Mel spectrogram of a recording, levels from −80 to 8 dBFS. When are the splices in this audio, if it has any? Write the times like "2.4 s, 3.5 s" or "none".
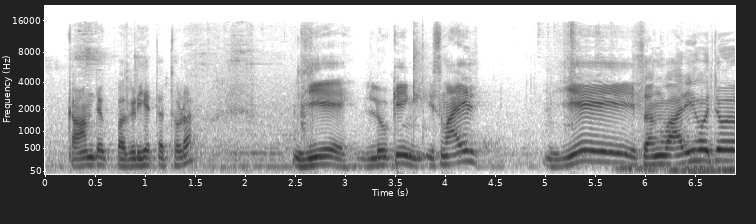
5.9 s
